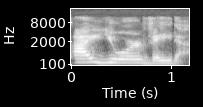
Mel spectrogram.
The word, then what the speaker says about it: Ayurveda: by ayurveda i'm pronouncing ayuverda correct is that is that how you say it yeah close it's i your veda that's i i will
